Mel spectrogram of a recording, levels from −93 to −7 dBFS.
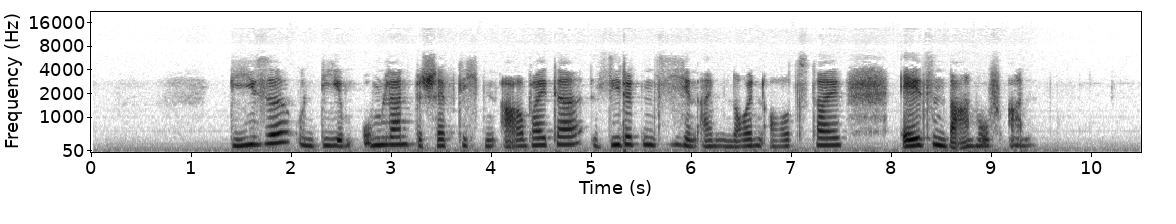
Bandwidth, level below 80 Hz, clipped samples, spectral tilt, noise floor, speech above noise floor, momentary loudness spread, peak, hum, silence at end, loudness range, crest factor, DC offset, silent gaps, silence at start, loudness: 6.4 kHz; -48 dBFS; under 0.1%; -7.5 dB/octave; -53 dBFS; 34 dB; 11 LU; -2 dBFS; 60 Hz at -45 dBFS; 1.05 s; 2 LU; 20 dB; under 0.1%; none; 1.4 s; -19 LUFS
